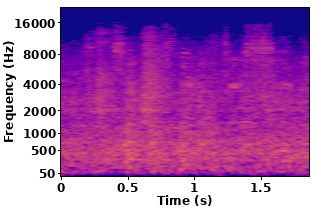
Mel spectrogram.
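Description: A steady, loud rumble of a metro train rolling along the rails, with a dense mechanical roar and faint rhythmic clatter throughout, continuous with no pauses.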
